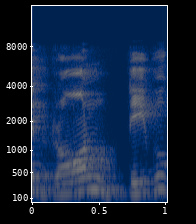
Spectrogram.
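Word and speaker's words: rendezvous: च ऑफ the following has correct spelling ये रन डीवू की स्पेलिंग है दोस्तों रन डीवू सो रन डीवू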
